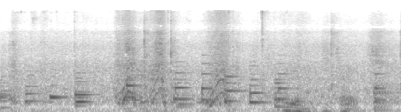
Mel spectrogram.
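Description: Zipper pulled on a drone's carrying case, two quick runs about a second apart, over light background music with a stepping melody.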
